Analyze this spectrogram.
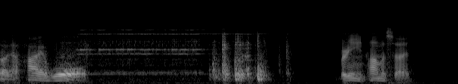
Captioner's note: phone ringing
